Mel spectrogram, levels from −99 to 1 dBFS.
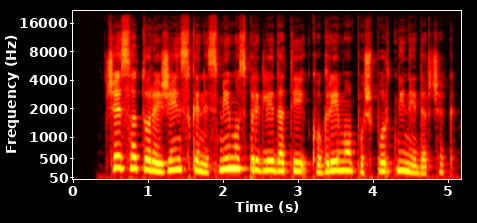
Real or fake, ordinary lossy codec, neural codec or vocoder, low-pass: real; none; none; 19.8 kHz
